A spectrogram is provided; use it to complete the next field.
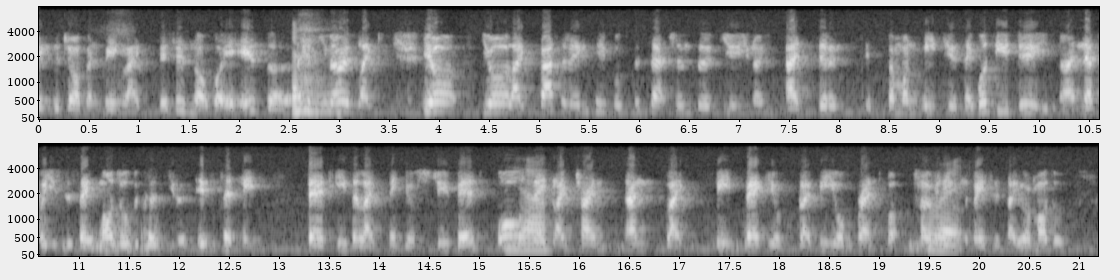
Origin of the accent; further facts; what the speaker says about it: London, United Kingdom; I'm also growing up in London.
